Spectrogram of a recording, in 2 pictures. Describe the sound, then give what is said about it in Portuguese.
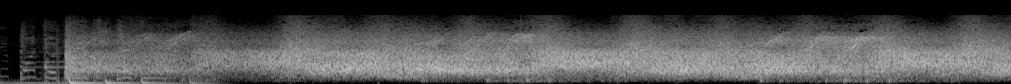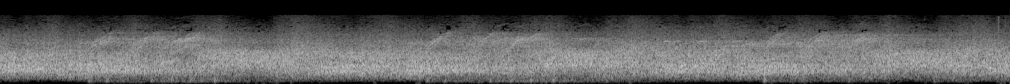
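Supporters of a football club from Rio Grande do Sul, Brazil, chant a funk song together, a loud, dense mass of voices that swells in after a few sharp knocks at the start and roars on steadily for about twenty seconds. “é quando uma torcida de clube gaúcho canta o que a gente vai ouvir agora.”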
